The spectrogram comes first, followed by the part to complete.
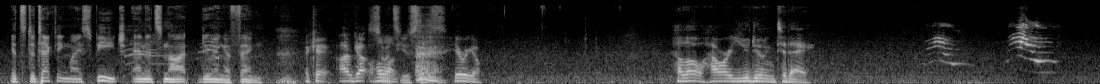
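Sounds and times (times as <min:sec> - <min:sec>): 
speech: 0:00.1 - 0:05.0, 0:06.8 - 0:08.2
cat meows played by translator app: 0:01.2 - 0:02.4, 0:09.2 - 0:10.7.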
